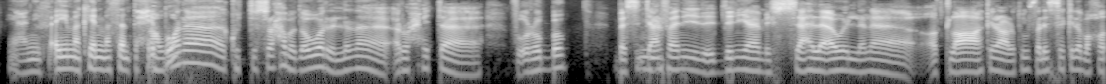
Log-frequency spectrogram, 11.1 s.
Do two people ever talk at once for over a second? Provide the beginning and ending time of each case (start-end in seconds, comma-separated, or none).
none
